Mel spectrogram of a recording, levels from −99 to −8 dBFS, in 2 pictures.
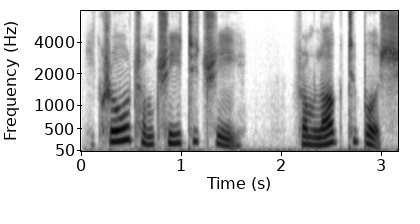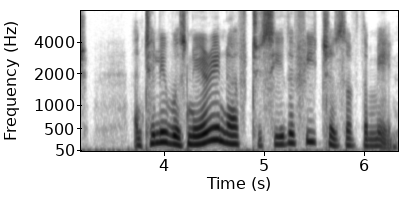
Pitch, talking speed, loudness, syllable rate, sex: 180 Hz, 210 wpm, -18 LUFS, 5.0 syllables/s, female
